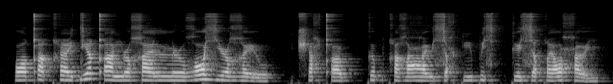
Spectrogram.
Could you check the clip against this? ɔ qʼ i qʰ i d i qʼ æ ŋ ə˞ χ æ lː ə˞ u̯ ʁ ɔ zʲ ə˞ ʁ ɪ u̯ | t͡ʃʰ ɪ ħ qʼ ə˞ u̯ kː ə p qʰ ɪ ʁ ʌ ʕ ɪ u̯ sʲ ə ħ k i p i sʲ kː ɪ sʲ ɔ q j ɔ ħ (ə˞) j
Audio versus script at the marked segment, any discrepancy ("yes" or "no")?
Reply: yes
